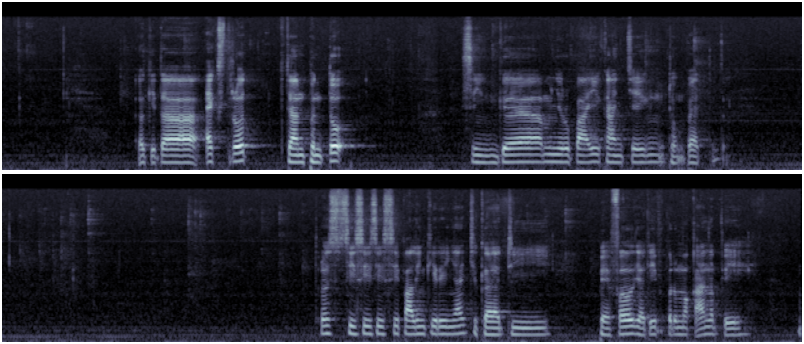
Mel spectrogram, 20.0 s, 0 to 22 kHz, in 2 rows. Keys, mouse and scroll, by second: 0.3 y, 1.1 click, 1.2 KP_1, 2.1 e, 3.3 click, 3.3 x, 3.8 click, 3.9 Tab, 4.2 click, 4.5 KP_1, 4.8 Tab, 5.2 Tab, 12.7 Tab, 14.0 ctrl+b, 14.4 v, 15.0 click, 15.1 Tab, 15.6 click, 15.9 KP_1, 18.4 click, 19.3 click.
